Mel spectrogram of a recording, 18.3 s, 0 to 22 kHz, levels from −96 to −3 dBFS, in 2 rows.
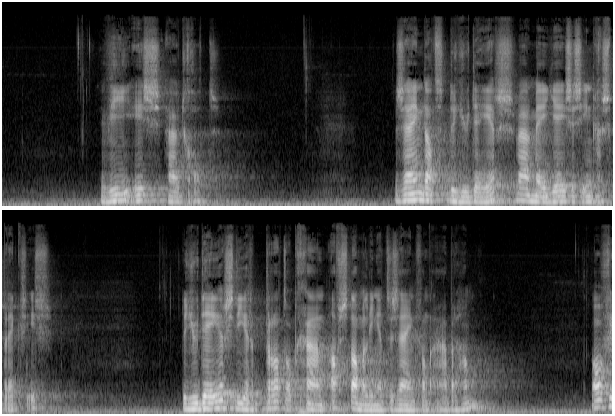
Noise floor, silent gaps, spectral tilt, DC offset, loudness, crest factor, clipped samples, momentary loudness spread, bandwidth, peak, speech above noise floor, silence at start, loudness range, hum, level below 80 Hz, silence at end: -49 dBFS; none; -5.5 dB/octave; under 0.1%; -24 LUFS; 20 dB; under 0.1%; 15 LU; 16 kHz; -6 dBFS; 25 dB; 0.1 s; 9 LU; none; -44 dBFS; 0 s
